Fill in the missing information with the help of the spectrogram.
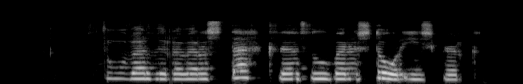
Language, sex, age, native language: Icelandic, male, 12, Icelandic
